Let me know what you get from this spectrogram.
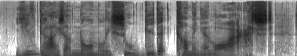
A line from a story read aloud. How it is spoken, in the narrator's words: sneered Snotlout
